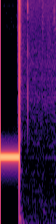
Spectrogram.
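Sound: censor bleep over profanity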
